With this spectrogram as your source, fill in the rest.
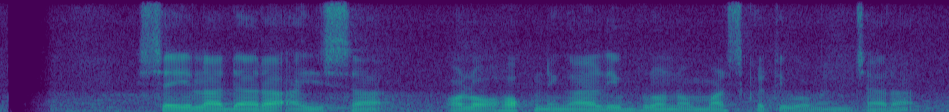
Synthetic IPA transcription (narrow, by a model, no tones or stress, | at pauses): seiladaɾaʔaisa | ɔlɔɦɔk̚niŋalibɾɔnɔmarskət̪iwawaɲt͡ʃaɾa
